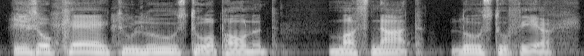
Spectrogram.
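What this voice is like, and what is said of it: Put-on Japanese accent, Miyagi voice. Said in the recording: “I'm going to try to do my best Japanese impression ... I'll be your Miyagi”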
